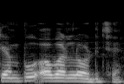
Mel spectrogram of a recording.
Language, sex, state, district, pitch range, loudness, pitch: Maithili, male, Bihar, Supaul, 125-155 Hz, -19 LUFS, 145 Hz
